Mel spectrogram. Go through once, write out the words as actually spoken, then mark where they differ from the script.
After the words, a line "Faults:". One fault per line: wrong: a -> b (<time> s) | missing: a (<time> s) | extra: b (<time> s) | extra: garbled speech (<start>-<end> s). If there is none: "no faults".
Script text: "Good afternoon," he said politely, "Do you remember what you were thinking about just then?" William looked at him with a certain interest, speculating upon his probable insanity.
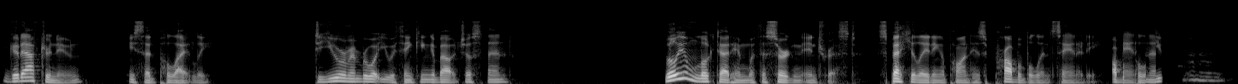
"Good afternoon," he said politely, "Do you remember what you were thinking about just then?" William looked at him with a certain interest, speculating upon his probable insanity. [garbled]
Faults:
extra: garbled speech (11.1-11.6 s)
